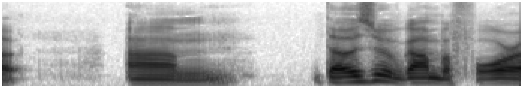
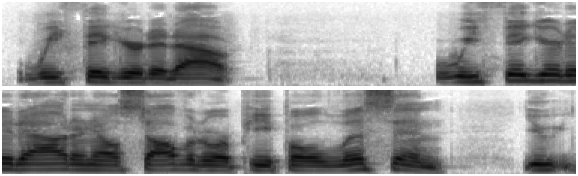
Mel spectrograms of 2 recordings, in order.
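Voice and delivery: raised, higher proclaiming voice; rousing call to the West; 5 semitones higher than usual. Retold or imitated. Host voicing the president urging the West, rousing. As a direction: call it out like a watchman waving a flag.

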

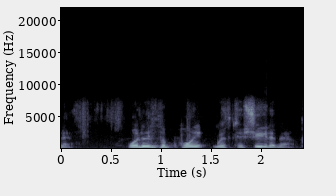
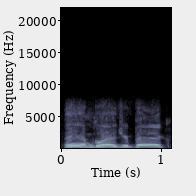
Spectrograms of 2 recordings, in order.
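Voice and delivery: higher, louder, bright fake hello; mock cheerful welcome; 6 semitones higher, 4 dB louder than usual. Fan greeting a returning wrestler, mock cheerful. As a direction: overdo a happy welcome back. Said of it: "I'm just like".

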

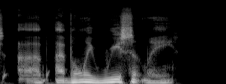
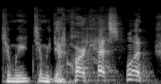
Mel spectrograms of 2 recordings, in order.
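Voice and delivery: laughing sheepishly; 9 semitones higher, 6 dB louder than usual. Retold or imitated. Sheepish retold request, laughing.

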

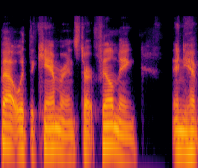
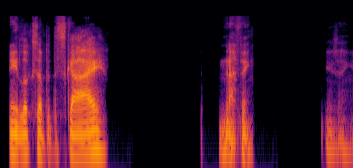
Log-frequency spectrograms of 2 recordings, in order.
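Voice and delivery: ordinary delivery

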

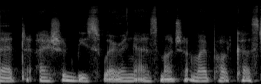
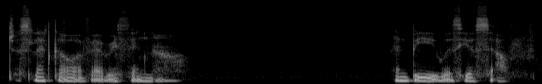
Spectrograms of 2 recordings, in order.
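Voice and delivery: half-whispered, unhurried guidance; guided meditation. Acted.

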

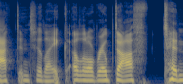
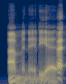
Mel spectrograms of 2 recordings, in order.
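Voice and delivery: a much lower, flat "I'm an idiot"; self-reproach; 3 dB quieter than usual. Retold or imitated. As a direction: groan at your own mistake, dropping the voice. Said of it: "I was like".

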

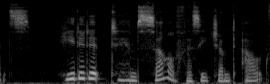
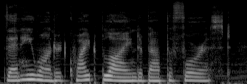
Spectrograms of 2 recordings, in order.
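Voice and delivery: storybook narration; 7 dB louder than usual. A narrator's reading. Reads fairy tale aloud.

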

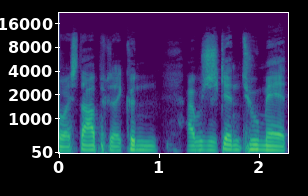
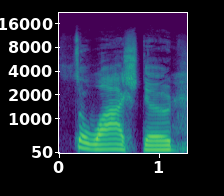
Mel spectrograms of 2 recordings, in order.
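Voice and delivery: loud, raised dismissive bro voice; mock defeatist bro; 3 semitones higher, 8 dB louder, slower than usual. Co-host joins in mimicking the naysayers, loud and mocking. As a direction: call it out like a fed-up bro.

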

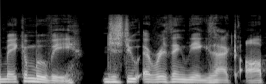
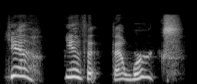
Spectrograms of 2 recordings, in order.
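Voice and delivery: mocking clueless producer. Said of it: "somebody listened to this and went".

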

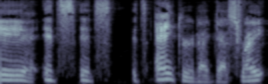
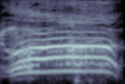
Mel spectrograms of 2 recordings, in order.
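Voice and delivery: high loud grunt of effort; straining yell; 8 dB louder than usual. Retold or imitated. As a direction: heave on the rope with a yell. Straining to pull rope.

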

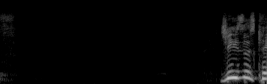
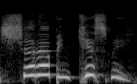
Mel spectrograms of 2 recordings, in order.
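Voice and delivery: high, slow, playful bride; 12 semitones higher than usual. Retold or imitated. Pastor voicing the bride to the groom, high and slow. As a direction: pitch it way up and drawl it like a giddy bride. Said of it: "she's like".

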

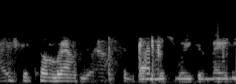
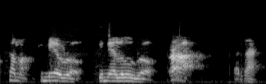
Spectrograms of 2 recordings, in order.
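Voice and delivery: ordinary talk, nothing marked

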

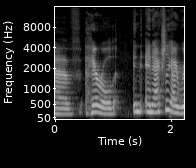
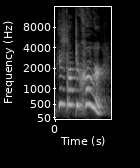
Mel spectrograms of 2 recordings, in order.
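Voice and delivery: much higher, frantic denial; mock panicked Monk; 7 semitones higher than usual. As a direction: deny it in a high panicky voice. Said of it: "And he's like".

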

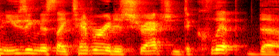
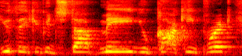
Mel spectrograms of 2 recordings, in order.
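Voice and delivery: high-pitched mock villain sneer; hammed-up menacing challenge; villain's taunt; 9 semitones higher than usual. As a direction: taunt the hero like a movie villain. Acts villain Orbison taunting Joe.

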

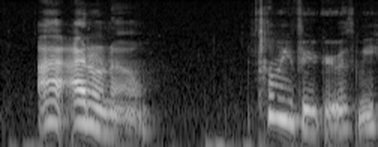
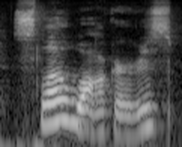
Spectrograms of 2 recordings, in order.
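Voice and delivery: normal talking voice

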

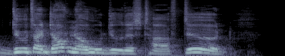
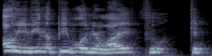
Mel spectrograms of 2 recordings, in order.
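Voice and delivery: usual speaking voice

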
